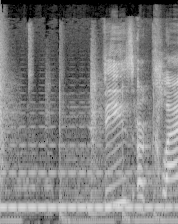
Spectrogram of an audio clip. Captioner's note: high pitch sound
